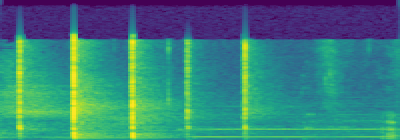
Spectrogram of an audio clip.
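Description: A baby's hands clapping, a few soft claps in the first second, followed by a steady held tone for about a second.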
